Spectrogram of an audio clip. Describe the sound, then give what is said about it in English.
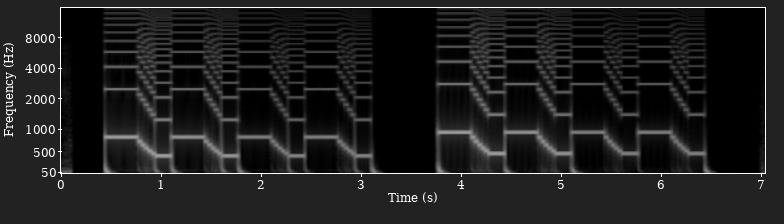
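A slowed-down synth voice sings loud, repeating notes that bend downward in pitch, in two bursts of about three seconds each with a short silence between. Echo trails smear each note. No talking. “Um, but it really sounds like it's going up and down, uh, and that's it's just all in the pitch bend.”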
